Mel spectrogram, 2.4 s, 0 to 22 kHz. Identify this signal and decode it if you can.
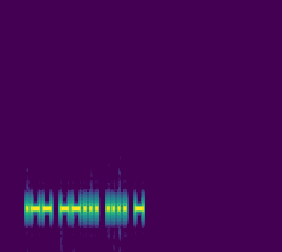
Morse code, heard as a keyed tone, about 54 wpm, 700 Hz. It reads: W7HT
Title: USA Call Signs - 4 Characters - Repeated 3x - 50wpm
